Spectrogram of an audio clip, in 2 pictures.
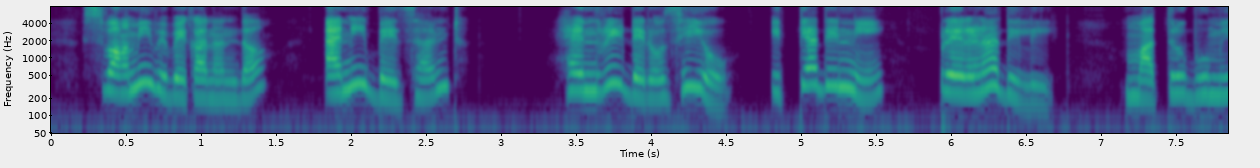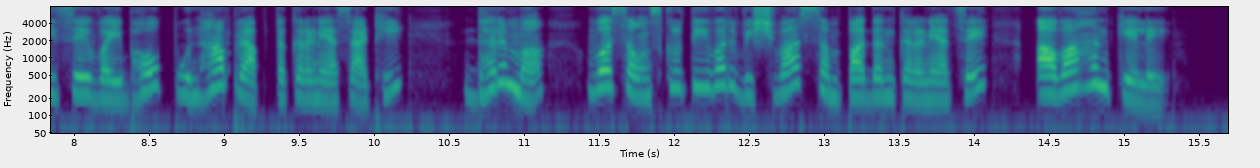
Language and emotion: Marathi, neutral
